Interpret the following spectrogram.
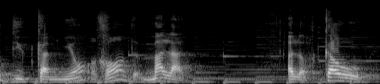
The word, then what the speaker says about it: chaos: camion rendent malade alors ko qui s'écrit avec C H a o s c'est une très c'est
